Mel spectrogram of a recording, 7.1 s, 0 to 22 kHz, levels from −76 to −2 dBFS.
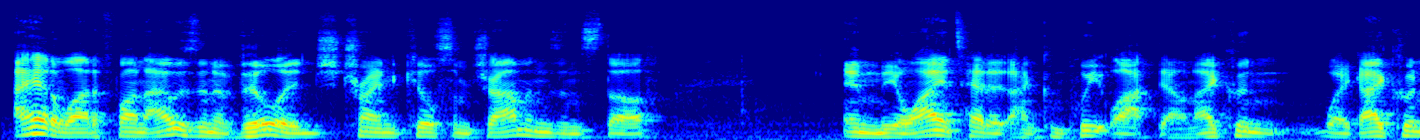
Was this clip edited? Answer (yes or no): no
